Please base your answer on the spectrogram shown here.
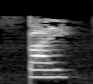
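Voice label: "掰", Mandarin Chinese; chinese-flashcards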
